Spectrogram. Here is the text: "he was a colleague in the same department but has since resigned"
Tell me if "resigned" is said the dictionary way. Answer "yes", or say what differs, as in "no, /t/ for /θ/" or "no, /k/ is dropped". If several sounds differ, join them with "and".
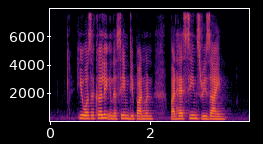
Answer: no, /d/ is dropped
